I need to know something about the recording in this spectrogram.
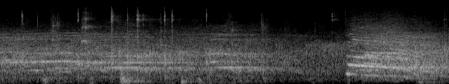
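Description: Table tennis ball being struck back and forth in a rally, a series of sharp clicks off the bats and table over a murmur of voices in the hall. The rally ends, and about three and a half seconds in a loud voice breaks out as the point is won.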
